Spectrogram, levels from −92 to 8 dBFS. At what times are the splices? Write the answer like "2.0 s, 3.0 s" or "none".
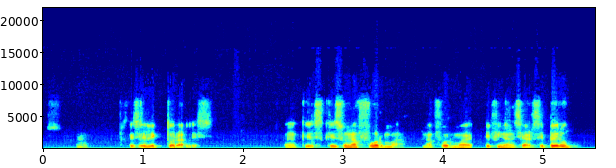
1.0 s, 3.7 s, 4.3 s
